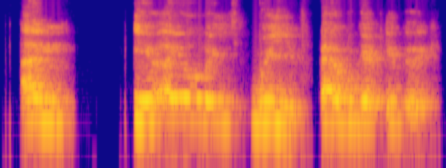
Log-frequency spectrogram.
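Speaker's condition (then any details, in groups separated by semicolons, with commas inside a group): Cerebral palsy, spastic and dyskinetic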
